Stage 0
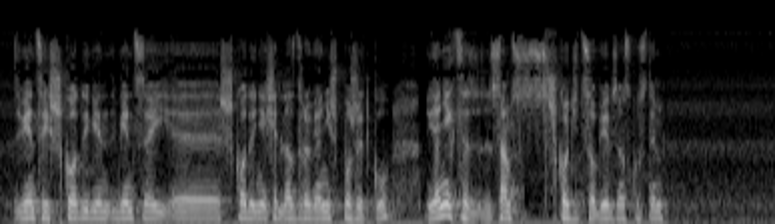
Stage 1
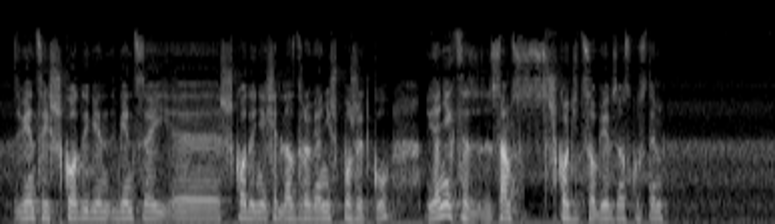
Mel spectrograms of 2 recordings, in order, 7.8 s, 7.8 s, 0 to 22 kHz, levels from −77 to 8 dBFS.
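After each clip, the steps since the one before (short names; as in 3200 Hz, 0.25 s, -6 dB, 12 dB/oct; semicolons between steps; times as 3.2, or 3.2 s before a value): band shelf 1100 Hz +16 dB 1.3 oct; gain -4.5 dB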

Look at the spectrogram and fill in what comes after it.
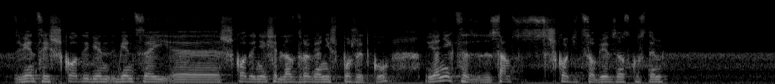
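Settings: compressor 5:1, threshold -24 dBFS, peak gain reduction 13.5 dB; gain -8 dB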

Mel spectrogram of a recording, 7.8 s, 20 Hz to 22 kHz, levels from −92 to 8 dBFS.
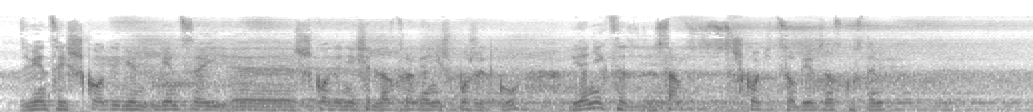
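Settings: diffused feedback echo 0.586 s, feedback 50%, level -7 dB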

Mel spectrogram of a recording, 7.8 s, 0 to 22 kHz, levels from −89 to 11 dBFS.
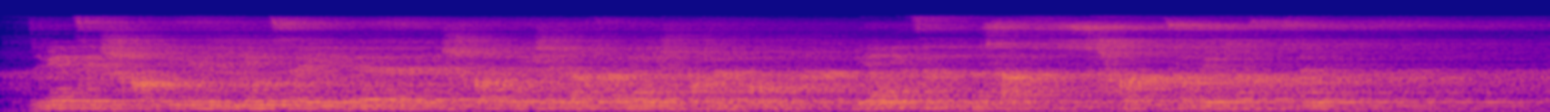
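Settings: Schroeder reverb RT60 1.6 s, combs from 30 ms, DRR -4.5 dB; gain +6.5 dB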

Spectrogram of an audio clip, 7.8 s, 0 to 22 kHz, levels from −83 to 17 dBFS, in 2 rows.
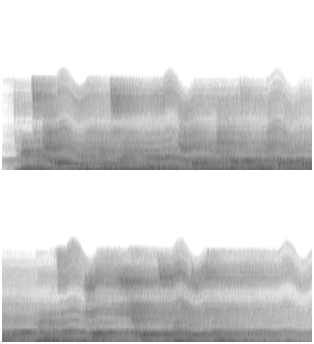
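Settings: record warp 45 rpm, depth 160 cents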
